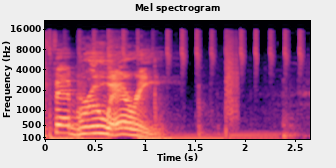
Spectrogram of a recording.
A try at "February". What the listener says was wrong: did you say February I know there's an R there but most people don't pronounce it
